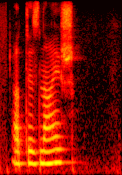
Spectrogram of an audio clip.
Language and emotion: Russian, neutral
